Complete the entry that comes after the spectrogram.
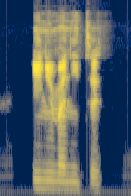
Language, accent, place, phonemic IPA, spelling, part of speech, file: French, France, Lyon, /i.ny.ma.ni.te/, inhumanité, noun, LL-Q150 (fra)-inhumanité.wav
- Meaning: 1. inhumanity 2. barbarity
